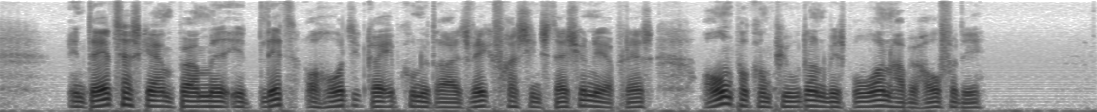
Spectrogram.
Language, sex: Danish, male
